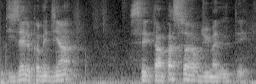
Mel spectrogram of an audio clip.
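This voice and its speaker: Very slowly, a man speaks as noticeable background noise carries on. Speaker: actor and dubbing voice actor. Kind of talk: master class talk to an audience. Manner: hesitant, conversational.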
